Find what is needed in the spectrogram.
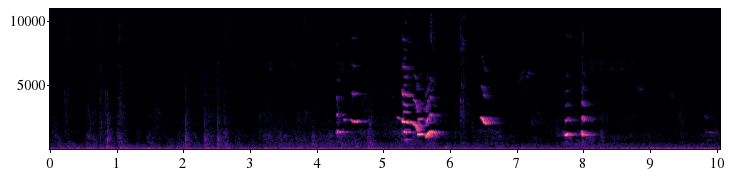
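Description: High-pitched whining cries from a pet animal: several short bursts whose pitch bends, bunched between about four and eight seconds in.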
